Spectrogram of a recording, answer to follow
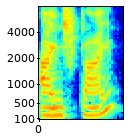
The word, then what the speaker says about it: Einstein: moment during our tour EI combination how do you say I I it's just like I okay iin s is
